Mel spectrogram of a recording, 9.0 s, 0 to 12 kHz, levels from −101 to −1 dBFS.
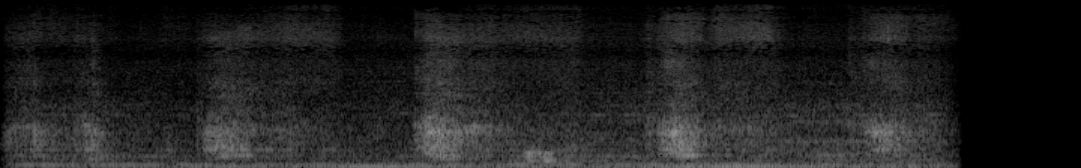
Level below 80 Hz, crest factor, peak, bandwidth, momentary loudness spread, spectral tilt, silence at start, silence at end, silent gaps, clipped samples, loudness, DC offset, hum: -64 dBFS; 20 dB; -36 dBFS; 11 kHz; 15 LU; -4.5 dB/octave; 0 s; 1 s; none; under 0.1%; -57 LUFS; under 0.1%; none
